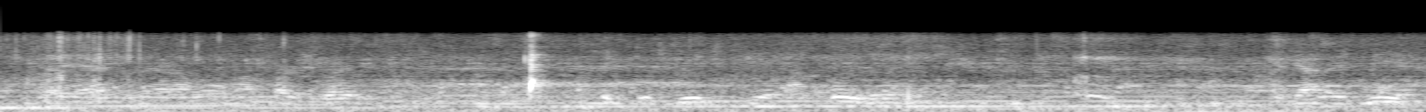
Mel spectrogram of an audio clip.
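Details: Child (daughter) hamming in front of the camera with hiccups: a single sharp, abrupt hiccup over background talk and faint music.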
